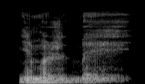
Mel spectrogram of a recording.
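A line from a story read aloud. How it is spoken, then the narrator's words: Quiet. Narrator (Russian): проговорил тихо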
